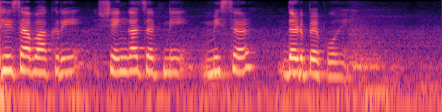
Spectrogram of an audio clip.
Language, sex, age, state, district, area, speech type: Marathi, female, 18-30, Maharashtra, Nanded, rural, spontaneous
